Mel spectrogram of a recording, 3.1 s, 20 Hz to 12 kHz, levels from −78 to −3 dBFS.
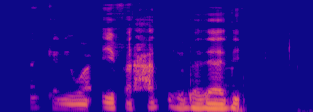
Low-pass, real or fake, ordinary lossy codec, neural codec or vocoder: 10.8 kHz; real; none; none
